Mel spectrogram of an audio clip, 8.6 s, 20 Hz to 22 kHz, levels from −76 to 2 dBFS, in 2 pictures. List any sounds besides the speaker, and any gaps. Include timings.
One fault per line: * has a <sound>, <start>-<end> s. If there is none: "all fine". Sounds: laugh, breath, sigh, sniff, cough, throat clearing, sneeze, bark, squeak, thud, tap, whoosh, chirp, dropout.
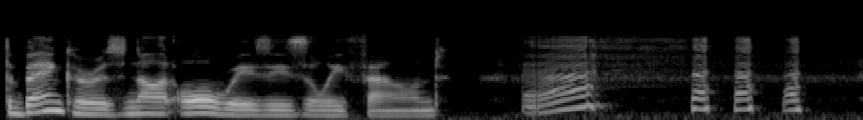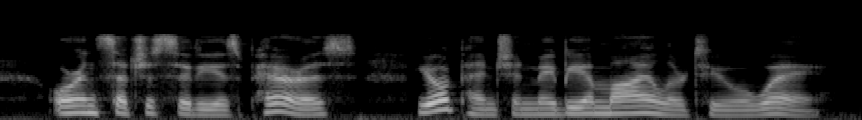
* has a laugh, 2.6-4.2 s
